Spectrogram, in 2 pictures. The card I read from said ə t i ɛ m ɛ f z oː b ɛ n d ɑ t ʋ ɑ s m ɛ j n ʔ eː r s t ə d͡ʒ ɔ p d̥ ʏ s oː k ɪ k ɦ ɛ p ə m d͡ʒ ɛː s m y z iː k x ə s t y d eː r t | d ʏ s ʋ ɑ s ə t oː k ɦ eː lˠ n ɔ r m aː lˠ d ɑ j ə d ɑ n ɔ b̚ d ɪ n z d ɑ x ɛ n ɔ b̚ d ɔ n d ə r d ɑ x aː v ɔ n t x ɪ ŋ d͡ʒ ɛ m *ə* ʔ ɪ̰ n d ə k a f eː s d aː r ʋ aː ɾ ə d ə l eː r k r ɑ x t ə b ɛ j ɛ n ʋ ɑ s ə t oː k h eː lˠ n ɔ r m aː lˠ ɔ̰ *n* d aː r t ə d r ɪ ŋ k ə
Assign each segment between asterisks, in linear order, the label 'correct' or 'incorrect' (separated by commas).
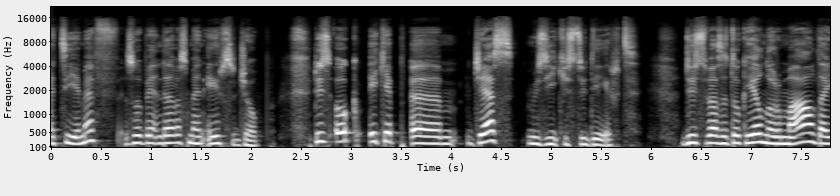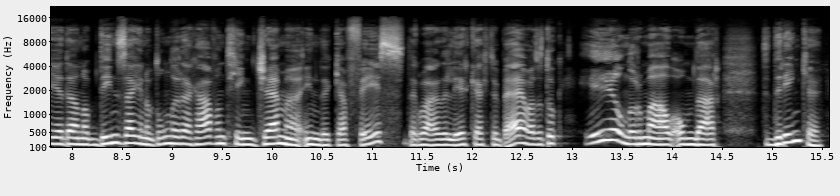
correct, incorrect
